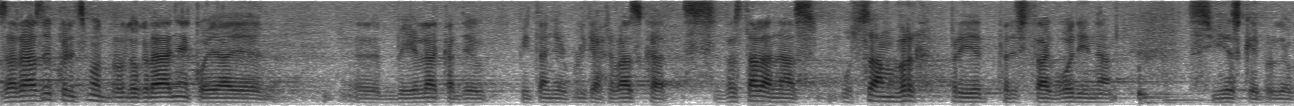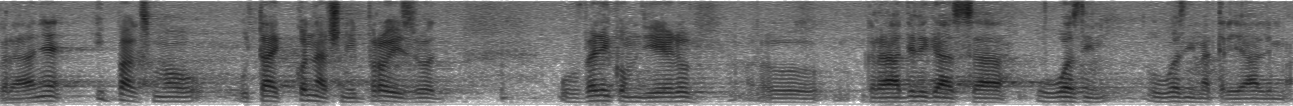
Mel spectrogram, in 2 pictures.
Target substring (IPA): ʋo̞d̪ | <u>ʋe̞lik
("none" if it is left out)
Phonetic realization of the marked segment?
u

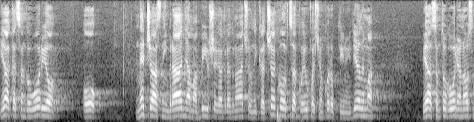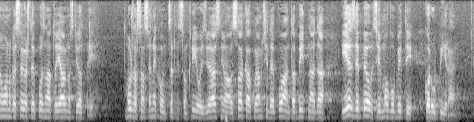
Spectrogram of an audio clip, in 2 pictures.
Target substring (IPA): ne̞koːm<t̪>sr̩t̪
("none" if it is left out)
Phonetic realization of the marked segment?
t̪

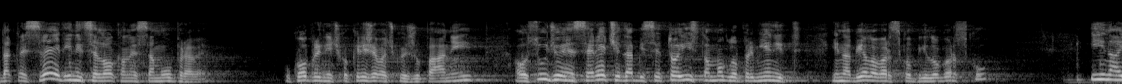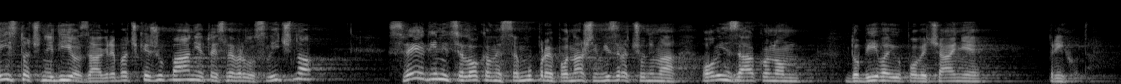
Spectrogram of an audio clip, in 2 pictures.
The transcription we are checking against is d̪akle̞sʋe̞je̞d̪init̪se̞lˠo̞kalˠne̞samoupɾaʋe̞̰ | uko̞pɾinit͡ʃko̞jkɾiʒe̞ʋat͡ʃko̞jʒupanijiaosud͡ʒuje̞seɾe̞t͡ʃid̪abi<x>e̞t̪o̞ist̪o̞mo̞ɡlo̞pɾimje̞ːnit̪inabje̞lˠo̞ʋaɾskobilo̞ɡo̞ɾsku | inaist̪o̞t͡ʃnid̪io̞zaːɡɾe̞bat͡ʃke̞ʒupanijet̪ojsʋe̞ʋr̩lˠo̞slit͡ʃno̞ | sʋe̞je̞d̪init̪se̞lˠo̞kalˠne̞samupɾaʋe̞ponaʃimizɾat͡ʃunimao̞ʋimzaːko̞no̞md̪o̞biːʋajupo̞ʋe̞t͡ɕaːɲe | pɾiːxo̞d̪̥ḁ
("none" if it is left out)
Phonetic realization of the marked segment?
s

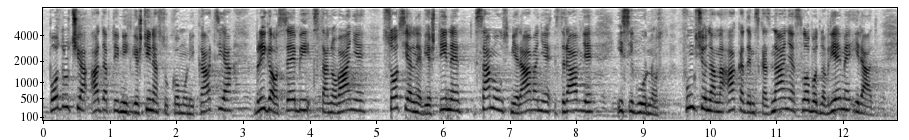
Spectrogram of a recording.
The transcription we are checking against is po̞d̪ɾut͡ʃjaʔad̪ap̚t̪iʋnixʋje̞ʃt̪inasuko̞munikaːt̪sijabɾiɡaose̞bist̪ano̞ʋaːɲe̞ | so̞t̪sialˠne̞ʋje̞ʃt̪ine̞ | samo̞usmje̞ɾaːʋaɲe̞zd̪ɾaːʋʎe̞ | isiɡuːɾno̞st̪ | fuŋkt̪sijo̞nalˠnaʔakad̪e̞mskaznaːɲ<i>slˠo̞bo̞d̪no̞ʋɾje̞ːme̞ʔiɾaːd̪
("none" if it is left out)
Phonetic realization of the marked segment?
a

